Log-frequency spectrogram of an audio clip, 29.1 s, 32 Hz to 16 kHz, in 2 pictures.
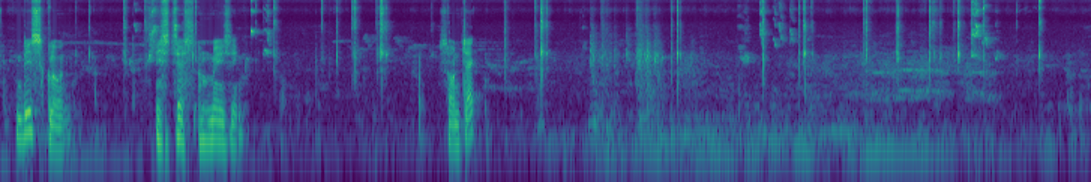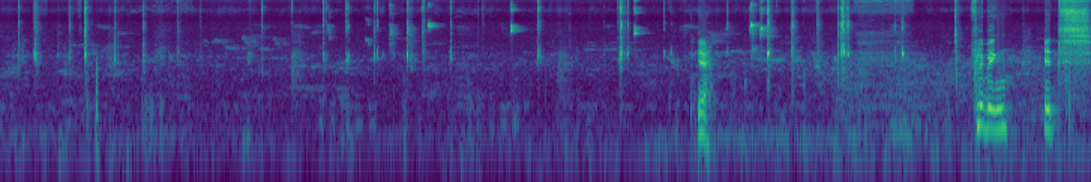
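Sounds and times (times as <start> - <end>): butterfly knife clicking: 4.3 - 5.9, 6.7 - 7.4, 9.9 - 14.0, 22.7 - 26.7.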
